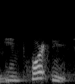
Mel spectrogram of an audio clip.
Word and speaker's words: important: 可是你刚念这个 important, 重要的，你还是念成 important. – 对。 – 那稍微快的时候就变成 important. Important. – Important. 用鼻音出来，特别记住。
